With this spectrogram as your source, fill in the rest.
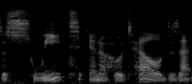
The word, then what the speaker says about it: suite: Right, and then if it's a suite in a hotel, does that mean 甜甜的? 哦，不是，它是指那个 hotel 里面的套房式的、套房型的这样的房间。 Right, and it's spelled differently. Okay, 对。甜甜是 S-W-E-E-T. This one, 套房 is S-U-I-T-E. Pronounced exactly the same.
